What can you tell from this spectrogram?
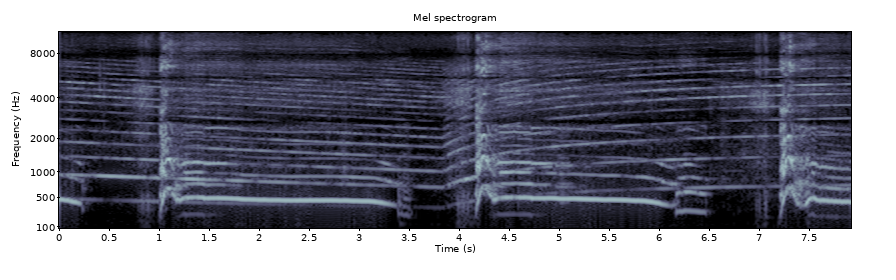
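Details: Gus, a pet dog, howling in reaction to a simulated fire engine siren played from the web; three long howls, each swooping up sharply then holding a steady, slightly falling tone for two to three seconds.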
